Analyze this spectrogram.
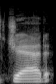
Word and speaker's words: Jad: My name is Jad like Chad with a J if that's helpful.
